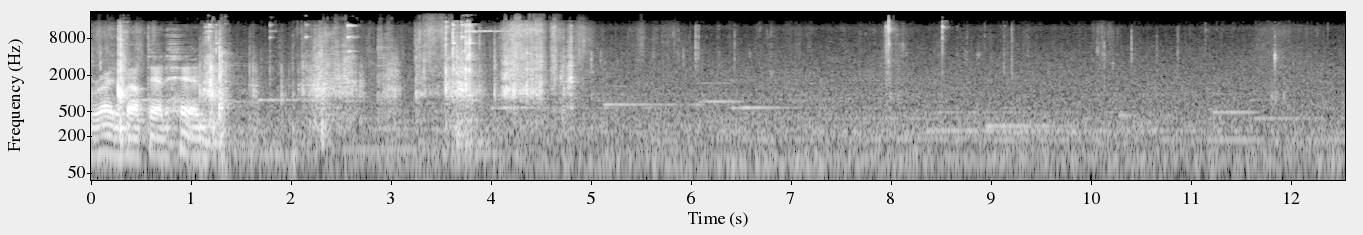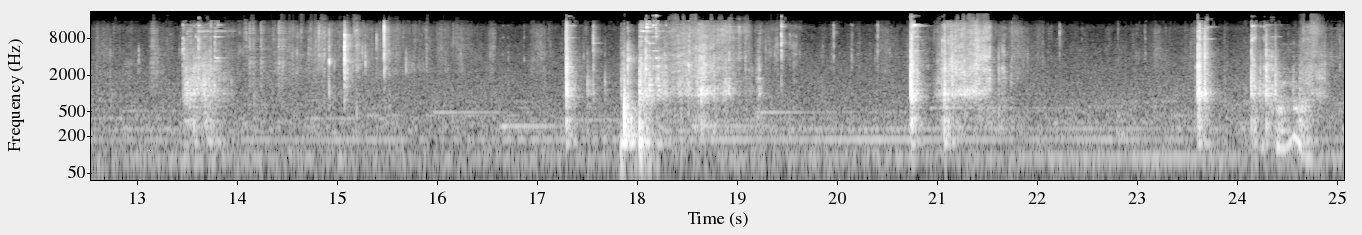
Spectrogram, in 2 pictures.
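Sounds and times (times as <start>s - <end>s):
metal parts and tools clinking: 0.0s - 5.2s, 7.9s - 9.3s, 12.6s - 16.3s, 17.0s - 22.0s, 23.0s - 25.0s
faint steady hum: 0.0s - 25.0s.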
